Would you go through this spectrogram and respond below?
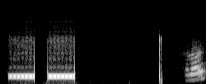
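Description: A telephone ringback tone sounds as a call is placed from a radio studio: two steady double-burst rings, then a sharp click as the line connects and a voice answers.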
